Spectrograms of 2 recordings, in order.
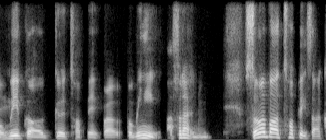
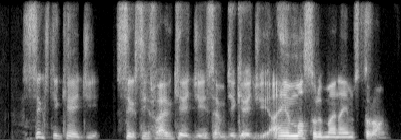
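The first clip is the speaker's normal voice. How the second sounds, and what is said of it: Put-on accent, fairly convincing. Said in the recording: “That was quite a good accent”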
